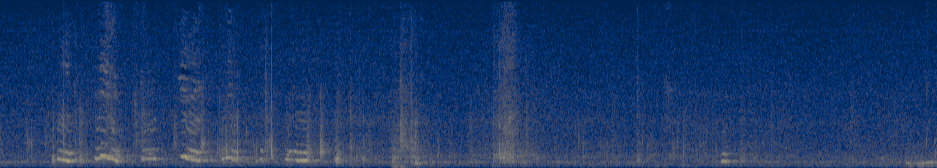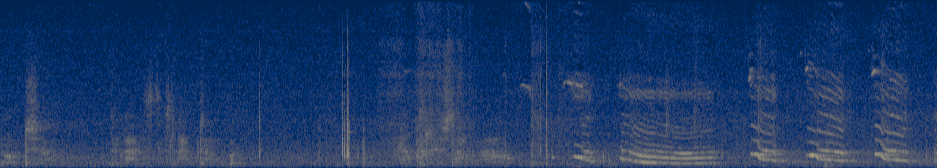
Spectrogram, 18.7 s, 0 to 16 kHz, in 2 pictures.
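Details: Korthals Griffon with a litter on day 40, indoors in a small room; repeated high, rising-and-falling whines and yelps from the pups come in bursts, with a woman's soft speech and rustling in between.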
